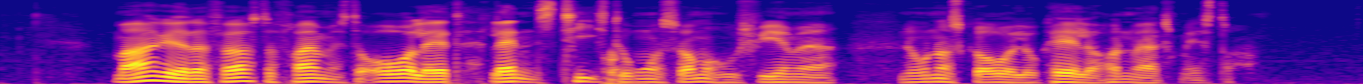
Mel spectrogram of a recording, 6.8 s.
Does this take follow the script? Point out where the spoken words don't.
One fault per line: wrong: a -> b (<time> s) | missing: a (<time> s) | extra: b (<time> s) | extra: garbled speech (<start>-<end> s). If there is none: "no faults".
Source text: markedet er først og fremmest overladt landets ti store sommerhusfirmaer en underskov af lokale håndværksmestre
no faults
